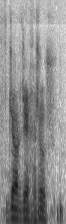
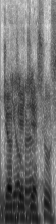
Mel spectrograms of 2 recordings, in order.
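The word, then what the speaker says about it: Jorge Jesus: Eso es, y que será Jorge Jesús, que se dice así, ¿no, Bruno? O Jorge Jesús. – Sí, sí, o hacer las J's en español.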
